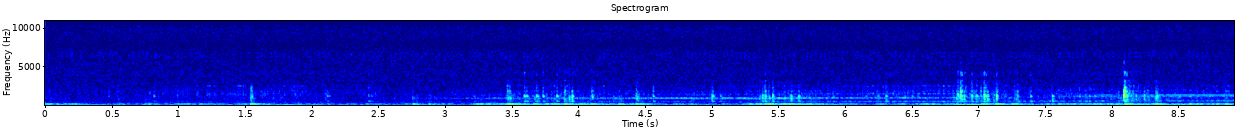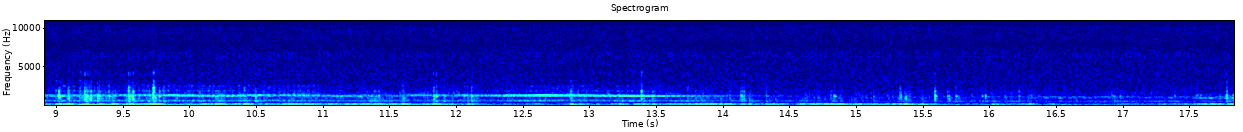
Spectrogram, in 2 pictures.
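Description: Wind buffeting the microphone of a kite-borne camera high in the air: a steady low rumble. From about three seconds in, a faint wavering tone comes and goes, with scattered light ticks.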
